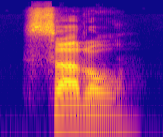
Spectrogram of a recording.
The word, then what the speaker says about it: subtle: you have to memorize like doubt subtle or debt where the B is completely silent and you pronounce the T instead and that is it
